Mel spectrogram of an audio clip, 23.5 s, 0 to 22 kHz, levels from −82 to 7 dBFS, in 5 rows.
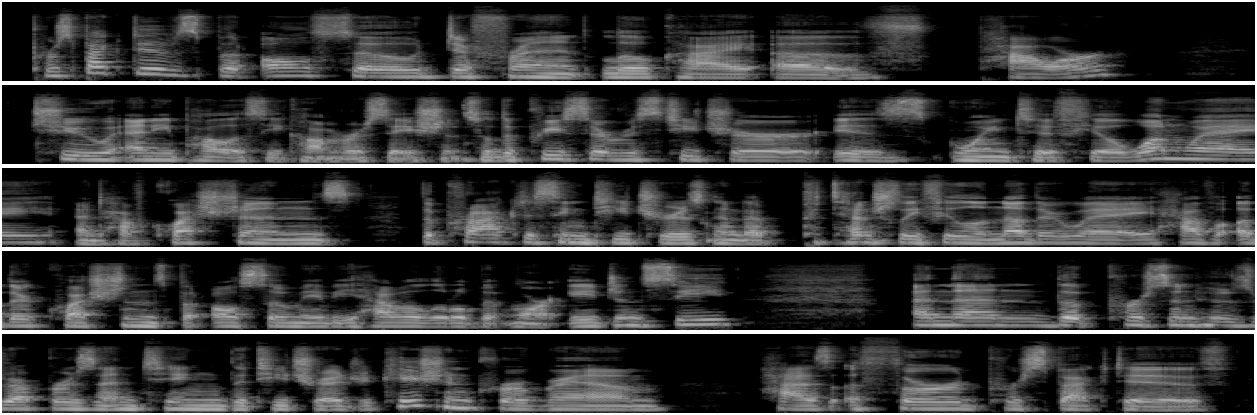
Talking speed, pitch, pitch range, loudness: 155 wpm, 150 Hz, 140-170 Hz, -26 LUFS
